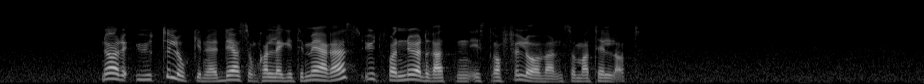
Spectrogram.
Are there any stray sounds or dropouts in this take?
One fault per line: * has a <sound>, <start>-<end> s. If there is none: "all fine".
all fine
